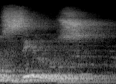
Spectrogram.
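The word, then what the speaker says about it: ζῆλος: aquela aquela dor produzida no Grego é pronunciado como Zelos é usado aqui na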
